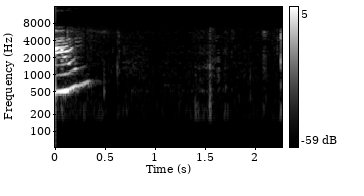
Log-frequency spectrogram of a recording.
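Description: A reader's voice ending a line on a drawn-out, rising, pleading "you?", then quiet with a single faint mouse click about one and a half seconds in.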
